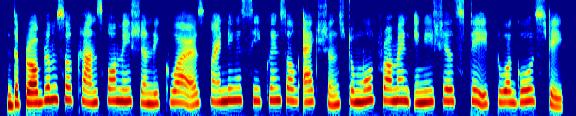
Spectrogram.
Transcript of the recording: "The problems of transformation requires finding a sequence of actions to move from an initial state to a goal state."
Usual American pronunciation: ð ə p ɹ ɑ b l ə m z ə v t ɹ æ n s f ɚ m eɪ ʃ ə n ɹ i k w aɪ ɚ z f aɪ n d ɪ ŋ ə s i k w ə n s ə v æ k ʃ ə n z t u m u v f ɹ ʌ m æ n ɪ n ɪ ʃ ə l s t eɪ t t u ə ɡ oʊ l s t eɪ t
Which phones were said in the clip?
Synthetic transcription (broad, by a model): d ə p ɹ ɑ b l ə m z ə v t ɹ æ n s f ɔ m eɪ ʃ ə n ɹ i k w aɪ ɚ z f aɪ n d ɪ ŋ ə s i k w ə n s ə v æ k ʃ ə n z t u m u v f ɹ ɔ m æ n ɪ n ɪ ʃ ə l s t eɪ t t u ə ɡ oʊ l s t eɪ t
